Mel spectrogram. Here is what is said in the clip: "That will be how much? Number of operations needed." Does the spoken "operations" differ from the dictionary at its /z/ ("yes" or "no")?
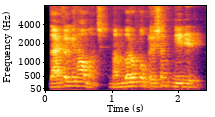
yes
